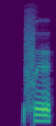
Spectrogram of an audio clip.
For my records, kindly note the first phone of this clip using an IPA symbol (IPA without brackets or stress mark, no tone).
f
